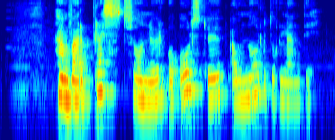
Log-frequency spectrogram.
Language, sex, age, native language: Icelandic, female, 40-49, Spanish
